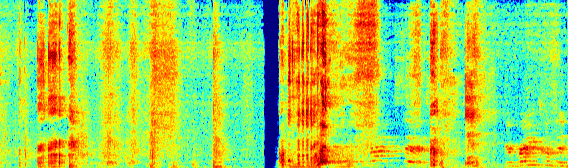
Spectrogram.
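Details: A male French Bulldog makes strange, warbling, alien-like whines and grumbling "howls" while begging after seeing McDonald's food, which he has craved since once stealing a fry.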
